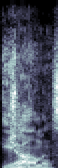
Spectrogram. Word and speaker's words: Jamis: seems to be Jamis.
